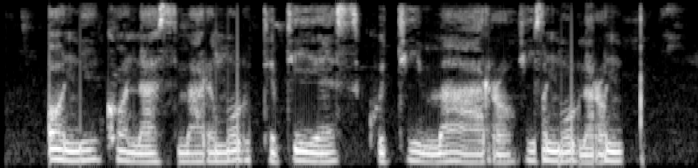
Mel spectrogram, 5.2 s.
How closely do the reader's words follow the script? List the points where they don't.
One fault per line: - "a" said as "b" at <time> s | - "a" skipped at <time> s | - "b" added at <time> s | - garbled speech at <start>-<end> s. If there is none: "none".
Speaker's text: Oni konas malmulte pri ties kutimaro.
- "pri" skipped at 2.1 s
- garbled speech at 3.9-4.7 s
